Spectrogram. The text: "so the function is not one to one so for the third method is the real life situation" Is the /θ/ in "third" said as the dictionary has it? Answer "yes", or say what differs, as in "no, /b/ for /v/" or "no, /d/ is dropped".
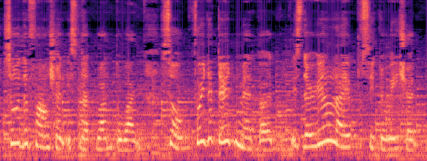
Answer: no, /t/ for /θ/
